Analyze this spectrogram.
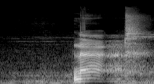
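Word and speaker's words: gnat: শ্রু long উ sound, এটা জি এন এটি, এটা আ sound long এ bit longer sound between এ অ্যান্ড আ, এটা উচ্চারণটা হচ্ছে ন্যাট, এটা হচ্ছে ডাস মশা, মশার মধ্যে একটা ডাস আসে, সেই ডাস মশা খুব বড় ধরনের মশাকে বলা হয় ডাস মশা, ন্যাট।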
